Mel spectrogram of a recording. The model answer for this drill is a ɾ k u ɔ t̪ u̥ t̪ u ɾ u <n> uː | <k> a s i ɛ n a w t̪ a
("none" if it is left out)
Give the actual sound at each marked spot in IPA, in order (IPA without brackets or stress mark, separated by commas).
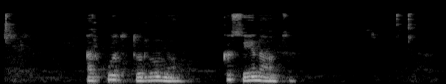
n, k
